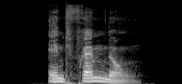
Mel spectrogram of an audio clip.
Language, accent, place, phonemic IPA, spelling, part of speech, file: German, Germany, Berlin, /ɛntˈfʁɛmdʊŋ/, Entfremdung, noun, De-Entfremdung.ogg
- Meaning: 1. alienation, estrangement 2. misappropriation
